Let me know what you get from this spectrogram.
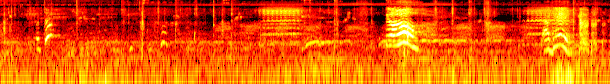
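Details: Domestic goats herded in the open by a young girl who runs after them: two loud, quavering, wavering bleats, one midway and one near the end, with a child's voice calling and faint background chatter between them.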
